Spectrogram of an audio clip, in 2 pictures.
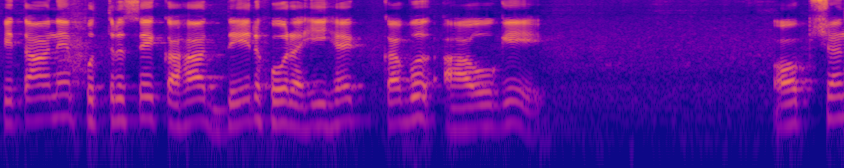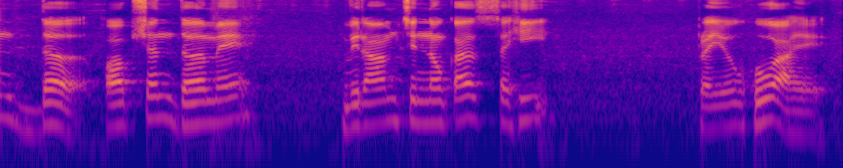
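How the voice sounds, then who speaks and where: A man's voice: fairly high pitch, pushed and bright, a little hiss or hum. A man working as an exam tutor, reading out grammar questions and their answers. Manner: slow, deliberate reading of options.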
